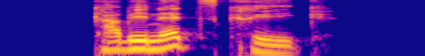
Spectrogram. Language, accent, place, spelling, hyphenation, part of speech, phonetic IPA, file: German, Germany, Berlin, Kabinettskrieg, Ka‧bi‧netts‧krieg, noun, [kabiˈnɛt͡sˌkʁiːk], De-Kabinettskrieg.ogg
- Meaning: cabinet war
